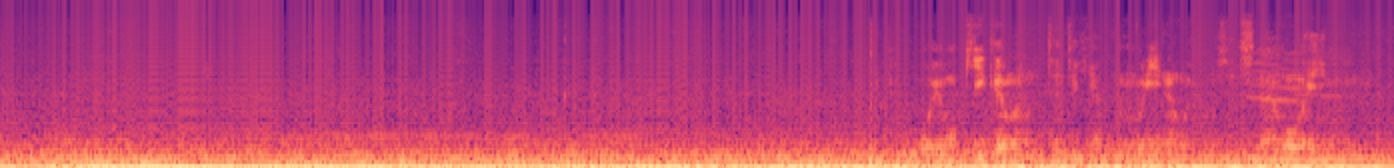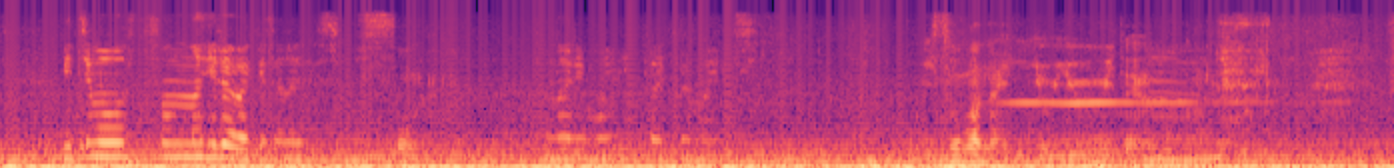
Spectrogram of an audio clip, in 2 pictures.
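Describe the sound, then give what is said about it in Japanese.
A steady, loud low rumble of a car in Sport Plus mode driving on Musashi-sakai-dori road, with a bus nearby, fills the whole recording, with people talking over the engine and tire noise for most of it. “あ、バス気をつけてね。”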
